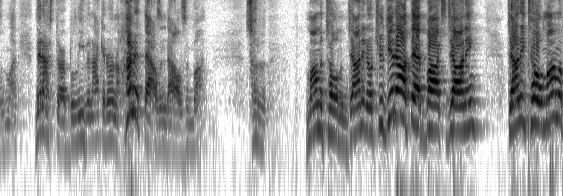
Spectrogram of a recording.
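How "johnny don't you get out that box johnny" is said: put-on raised voice, scolding a child; mama's stern order. Mama warns Johnny to stay in the box, loud scolding. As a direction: order the boy loudly, as a retold mother.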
